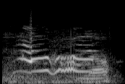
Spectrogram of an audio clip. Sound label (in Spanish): gato me ahogo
